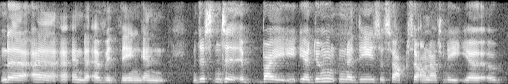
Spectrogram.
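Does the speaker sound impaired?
Yes: Down syndrome; lifelong, three copies of the 21st chromosome.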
